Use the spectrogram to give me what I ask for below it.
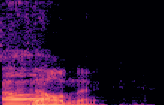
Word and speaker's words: Zelnick: How do you pronounce his last name? – Zelnick, I think is right.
